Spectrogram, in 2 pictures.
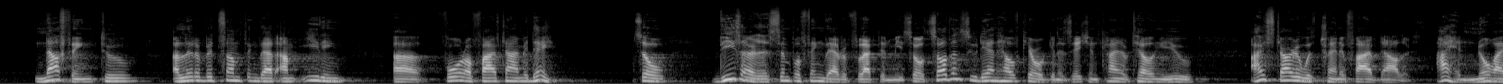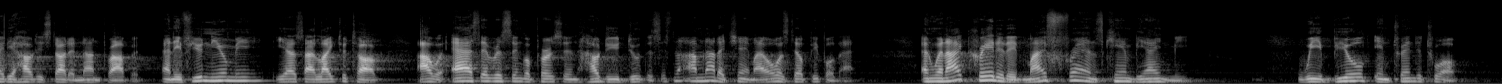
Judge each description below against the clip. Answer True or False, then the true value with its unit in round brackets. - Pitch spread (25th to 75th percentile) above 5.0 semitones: True (5.4 semitones)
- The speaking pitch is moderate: True (145 Hz)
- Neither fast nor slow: True (185 wpm)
